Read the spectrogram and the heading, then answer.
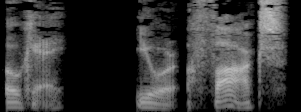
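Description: Guy playing a growly lion shifter in an audiobook, low gravelly voice, blunt and impatient. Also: slow pace, a bit bright, no room sound, full character voice. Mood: exasperated. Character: gruff, impatient male lion shapeshifter. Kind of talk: audiobook character acting.

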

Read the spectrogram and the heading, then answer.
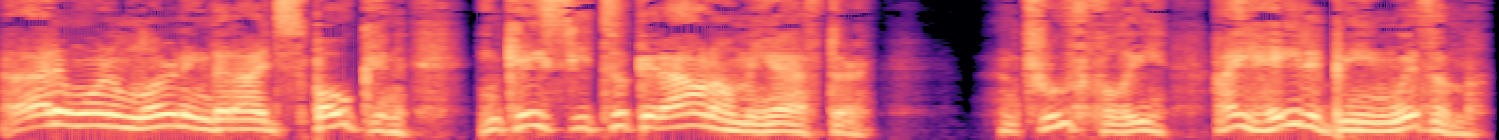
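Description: A man performs a jittery male elf scout for an audiobook. The voice sits clearly higher, with a hesitant, apologetic delivery that is eager to explain lore. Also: expressive, normal speed, no room sound. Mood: ashamed, afraid. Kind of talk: audiobook character dialogue.

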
